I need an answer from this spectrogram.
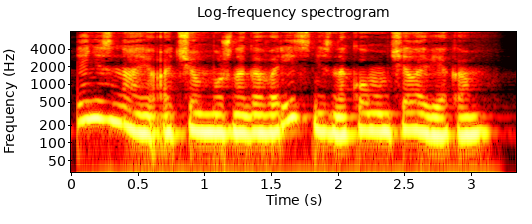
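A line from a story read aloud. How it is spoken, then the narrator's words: Calm honest admission. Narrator (Russian): спокойно и честно призналась Ева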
